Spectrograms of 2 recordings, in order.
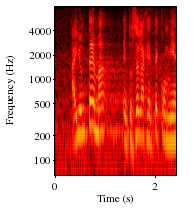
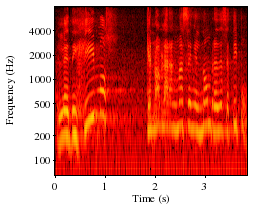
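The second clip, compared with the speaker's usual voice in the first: Sanhedrin scolding; 6 semitones higher, 5 dB louder than usual. Acted. The council scolds the apostles, a hint of indignant rebuke. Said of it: "Les dice".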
